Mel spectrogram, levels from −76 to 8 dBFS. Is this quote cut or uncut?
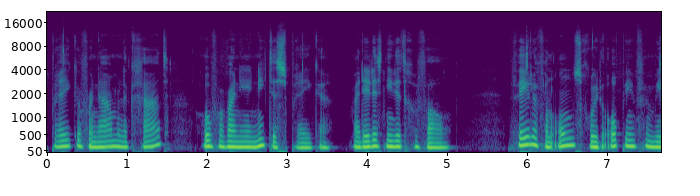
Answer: cut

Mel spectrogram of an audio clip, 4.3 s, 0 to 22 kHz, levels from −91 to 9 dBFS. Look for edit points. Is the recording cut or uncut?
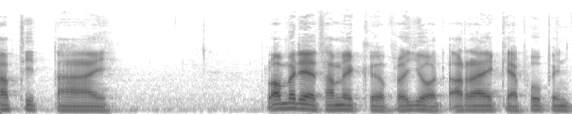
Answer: uncut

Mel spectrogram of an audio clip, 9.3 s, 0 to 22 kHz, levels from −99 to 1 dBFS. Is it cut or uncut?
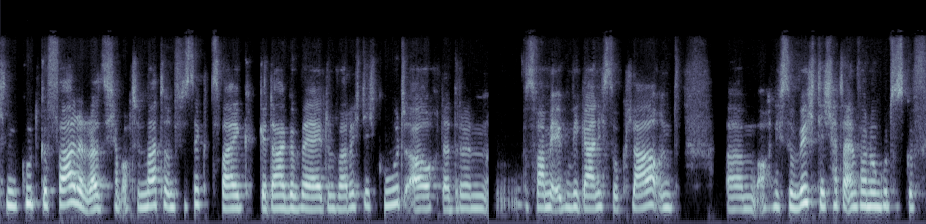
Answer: cut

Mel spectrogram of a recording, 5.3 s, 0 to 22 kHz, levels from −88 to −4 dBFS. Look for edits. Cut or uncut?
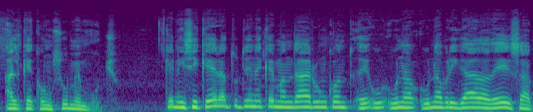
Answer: uncut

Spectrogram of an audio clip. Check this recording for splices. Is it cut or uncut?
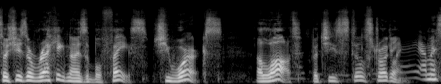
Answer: uncut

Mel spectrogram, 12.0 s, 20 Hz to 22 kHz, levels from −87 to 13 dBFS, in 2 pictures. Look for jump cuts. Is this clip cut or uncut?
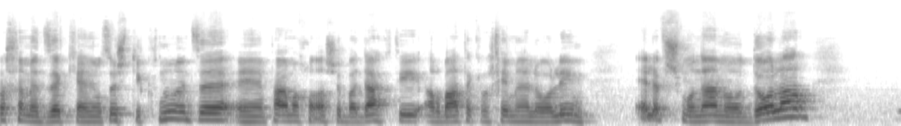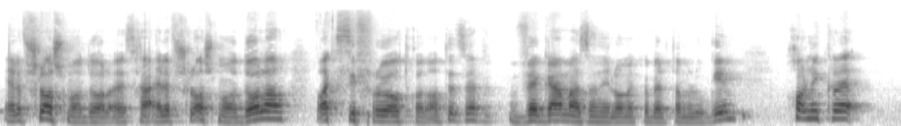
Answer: uncut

